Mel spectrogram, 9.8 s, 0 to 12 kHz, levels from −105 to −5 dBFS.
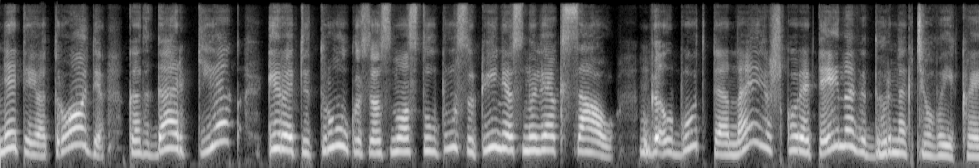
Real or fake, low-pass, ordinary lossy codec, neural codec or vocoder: fake; 10.8 kHz; AAC, 64 kbps; codec, 44.1 kHz, 2.6 kbps, SNAC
